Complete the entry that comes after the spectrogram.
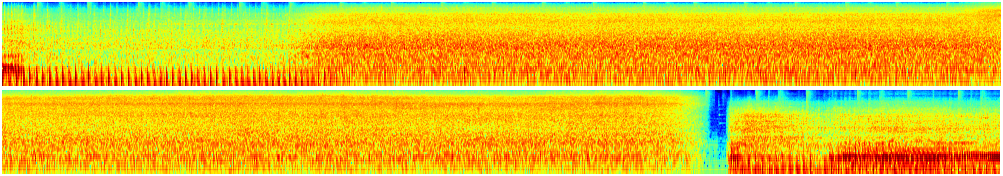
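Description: A motorcycle riding on a road in Papua New Guinea, a loud continuous wind-and-engine roar heard close from the rider's position, shifting in tone partway through and briefly dropping out near the end before resuming.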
